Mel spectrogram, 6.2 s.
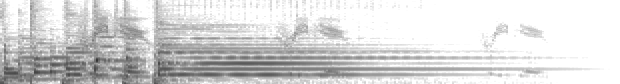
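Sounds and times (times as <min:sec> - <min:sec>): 
music stinger: 0:00.0 - 0:04.9.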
